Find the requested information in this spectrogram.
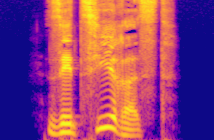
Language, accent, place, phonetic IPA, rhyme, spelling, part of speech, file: German, Germany, Berlin, [zeˈt͡siːʁəst], -iːʁəst, sezierest, verb, De-sezierest.ogg
- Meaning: second-person singular subjunctive I of sezieren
